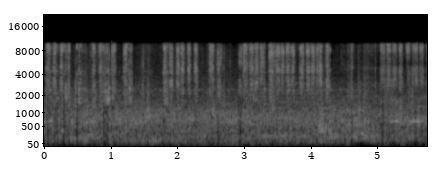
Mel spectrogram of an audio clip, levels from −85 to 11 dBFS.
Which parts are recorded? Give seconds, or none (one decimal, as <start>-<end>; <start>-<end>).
0.0-4.5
